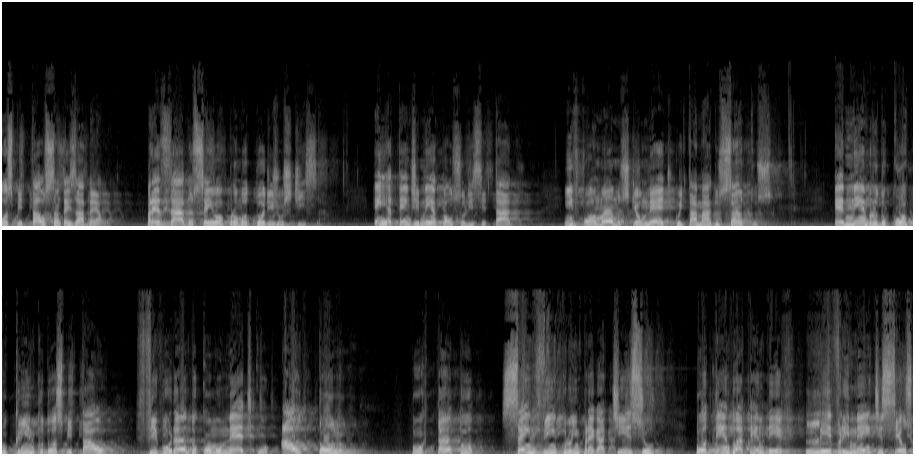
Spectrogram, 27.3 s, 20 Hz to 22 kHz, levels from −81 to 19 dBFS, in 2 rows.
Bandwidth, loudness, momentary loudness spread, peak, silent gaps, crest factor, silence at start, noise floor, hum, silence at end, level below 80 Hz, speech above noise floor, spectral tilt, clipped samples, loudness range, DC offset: 16 kHz; -17 LUFS; 10 LU; -4 dBFS; none; 14 dB; 0 s; -51 dBFS; 60 Hz at -50 dBFS; 0 s; -44 dBFS; 33 dB; -4 dB/octave; under 0.1%; 4 LU; under 0.1%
